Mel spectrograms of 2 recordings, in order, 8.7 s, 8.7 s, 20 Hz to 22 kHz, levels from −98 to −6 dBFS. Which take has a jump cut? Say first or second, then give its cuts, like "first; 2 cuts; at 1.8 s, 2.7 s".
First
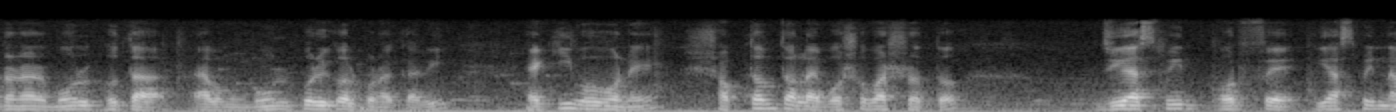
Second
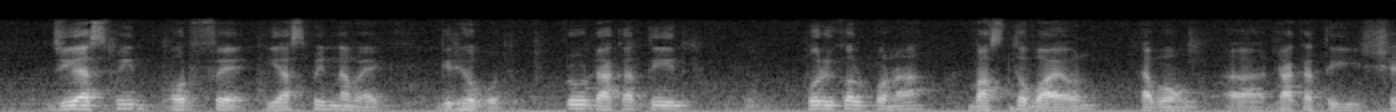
second; 1 cut; at 3.6 s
